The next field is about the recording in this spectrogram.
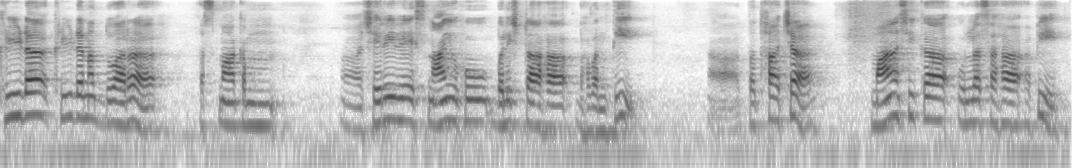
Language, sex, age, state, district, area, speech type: Sanskrit, male, 18-30, Karnataka, Vijayanagara, urban, spontaneous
